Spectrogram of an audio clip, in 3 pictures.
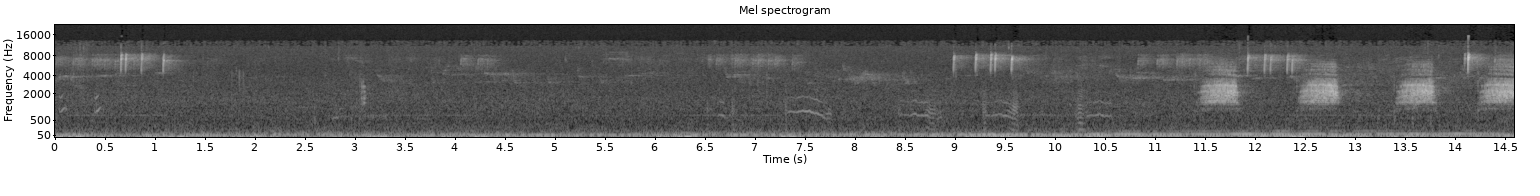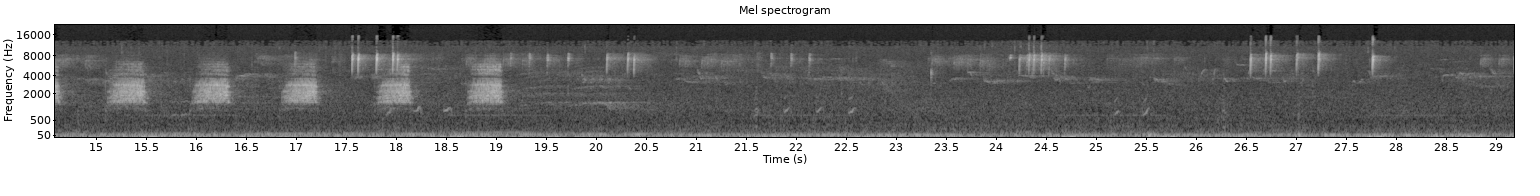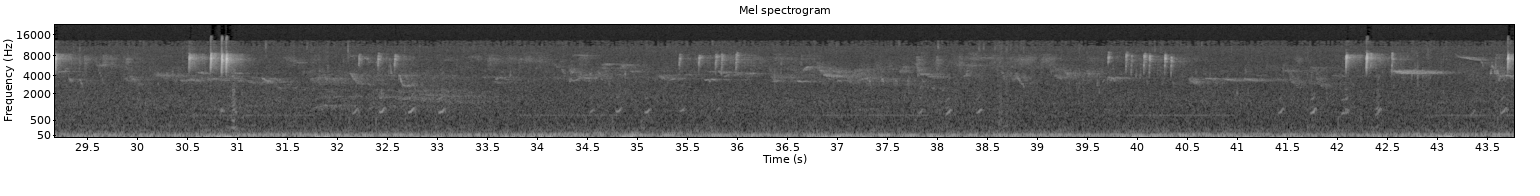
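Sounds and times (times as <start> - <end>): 
songbird whistles and chirps: 0.0 - 43.7
duck giving harsh raspy quacks: 11.5 - 11.9, 12.5 - 19.1.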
